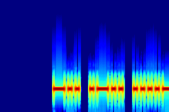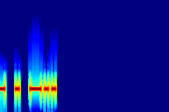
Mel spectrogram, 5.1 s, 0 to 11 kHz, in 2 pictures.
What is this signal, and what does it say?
Morse code, heard as a keyed tone, about 22 wpm, 700 Hz. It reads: DL4ED
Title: DXCC-100 Call Signs - 5 Characters - Repeated 2x - 22wpm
